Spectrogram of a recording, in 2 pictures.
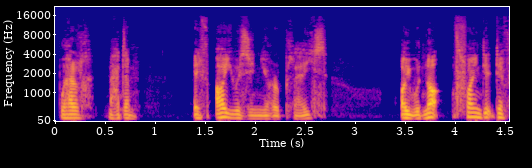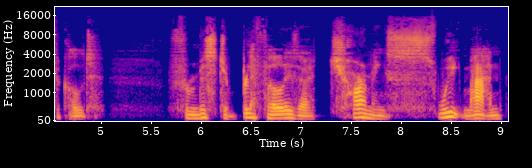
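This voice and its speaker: A man reading an audiobook, voicing a fussy, devoted lady's maid in a higher, fretful voice. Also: unhurried, fairly bright tone, breathy edge, no room sound, clean studio sound.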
